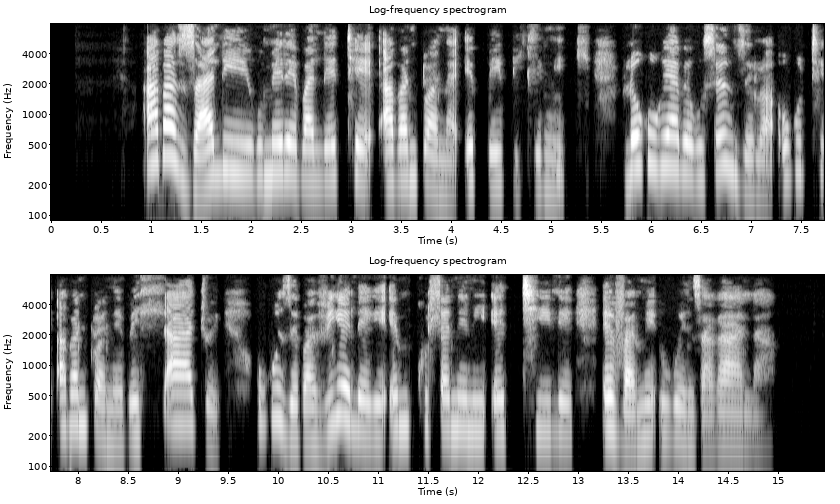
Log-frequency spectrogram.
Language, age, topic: North Ndebele, 25-35, health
